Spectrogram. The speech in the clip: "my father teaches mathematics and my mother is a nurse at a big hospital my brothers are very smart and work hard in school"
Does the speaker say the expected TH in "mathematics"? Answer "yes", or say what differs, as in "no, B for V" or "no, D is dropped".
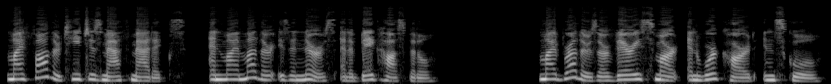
yes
